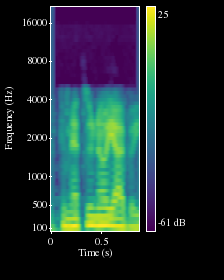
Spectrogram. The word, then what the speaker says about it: Kimetsu no Yaiba: I'm going to try to pronounce this. Demon Slayer, Kimetsu no Yaiba. – Yeah, Kimetsu no Yaiba. You got it.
